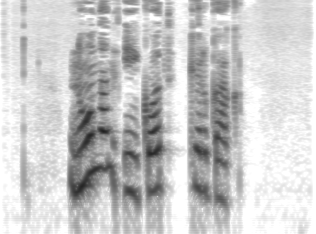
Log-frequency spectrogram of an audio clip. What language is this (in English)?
Mari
